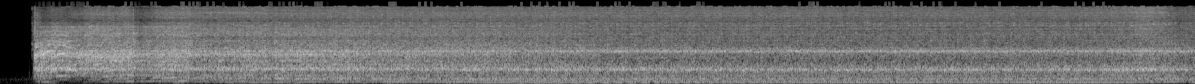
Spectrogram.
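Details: 1966 Dodge Dart, 225 slant six, after replacing the worn Holley 1920 with a cheap imported Autolite-style single-barrel carb and fixing the fuel inlet line: catches quickly, steady even run, hissy intake note, no misses, no leak.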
